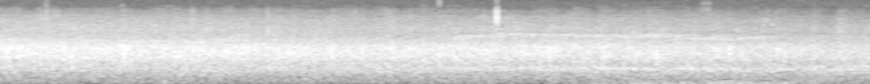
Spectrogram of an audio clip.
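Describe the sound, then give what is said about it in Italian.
A stadium crowd at a football match applauds a player substitution. Dense, continuous clapping blends into an even roar that holds steady from start to finish. “Applausi comunque sia per il giocatore entrato che per il giocatore sostituito.”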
